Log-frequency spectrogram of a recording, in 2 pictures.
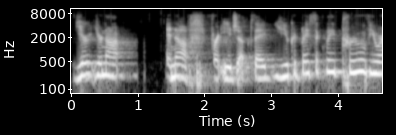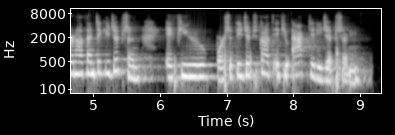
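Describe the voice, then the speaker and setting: A woman's voice: mid-range voice, moderate pace, darkish tone. A woman speaking as an expert guest, explaining things conversationally and acting out little imagined quotes as she goes. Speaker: Egyptologist, interview guest. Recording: dull, lo-fi audio.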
